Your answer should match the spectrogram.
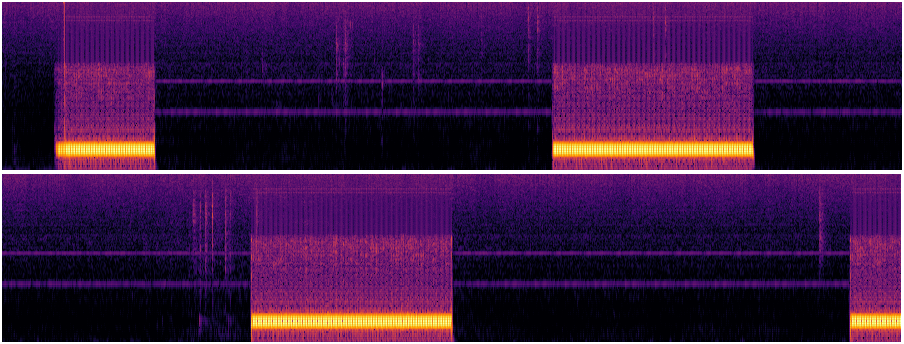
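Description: Ringing tones from a phone call placed in a video game: steady, even electronic tones about two seconds long, separated by silent gaps of roughly four seconds, three full tones and a fourth beginning at the end, with no talk.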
